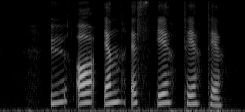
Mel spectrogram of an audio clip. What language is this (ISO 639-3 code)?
nor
